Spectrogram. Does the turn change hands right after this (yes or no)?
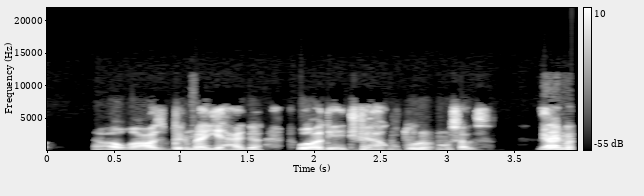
no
